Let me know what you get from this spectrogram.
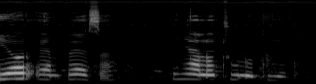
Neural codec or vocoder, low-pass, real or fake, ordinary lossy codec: none; none; real; none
